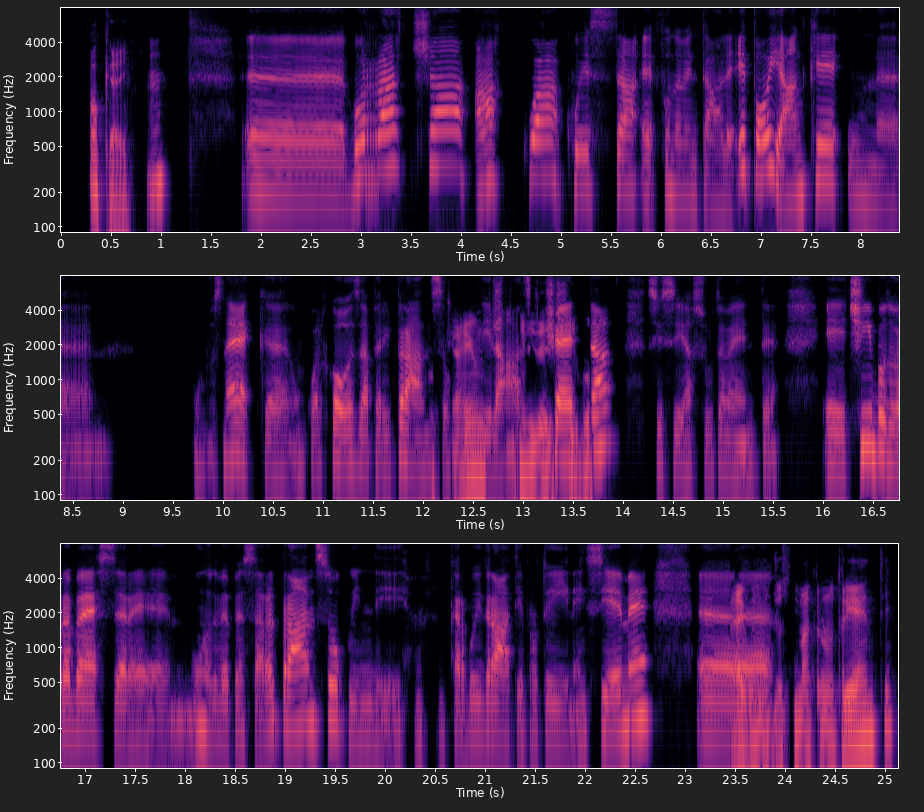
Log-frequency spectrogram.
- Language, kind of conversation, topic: Italian, podcast, Quali sono i tuoi consigli per preparare lo zaino da trekking?
- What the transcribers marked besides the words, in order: none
